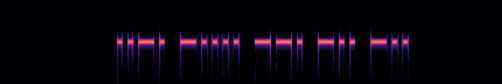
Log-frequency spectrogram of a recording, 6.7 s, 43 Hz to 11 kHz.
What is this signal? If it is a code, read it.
Morse code, heard as a keyed tone, about 17 wpm, 700 Hz. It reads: F6GDD
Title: DXCC-100 Call Signs - 5 Characters - Repeated 3x - 17wpm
